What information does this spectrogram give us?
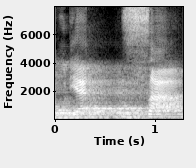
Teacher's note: Sa itu keluar desis angin di antara gigi-gigi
